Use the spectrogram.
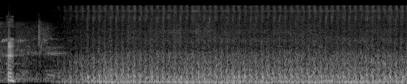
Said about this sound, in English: Once airborne, we loft up over the island of New Britain and head toward the unknown. The helicopter will fly us 40 miles inland to the remote village of Vunalama.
